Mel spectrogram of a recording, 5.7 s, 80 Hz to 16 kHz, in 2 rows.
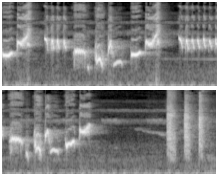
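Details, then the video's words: White-rumped shama song meant to provoke a neighbour's bird: loud, varied phrases of rapid chattering trills and rising whistled notes with pauses between bursts, ending in a few harsh, broadband scratchy notes. "MASTERAN MURAI BATU BIKIN EMOSI BURUNG TETANGGA / 3 MENIT GACORR isian suara murai"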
